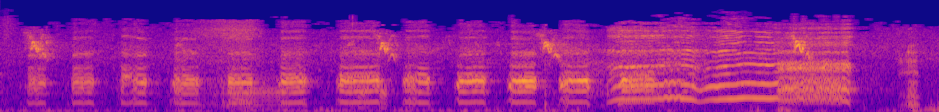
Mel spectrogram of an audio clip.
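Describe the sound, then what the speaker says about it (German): A young Sussex rooster in a backyard flock crows loudly and close by. Its uneven crow comes after a run of rhythmic clucks and squawks from the hens, and several voices overlap throughout. "Und ein Hahn hat schon angefangen zu krähen."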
